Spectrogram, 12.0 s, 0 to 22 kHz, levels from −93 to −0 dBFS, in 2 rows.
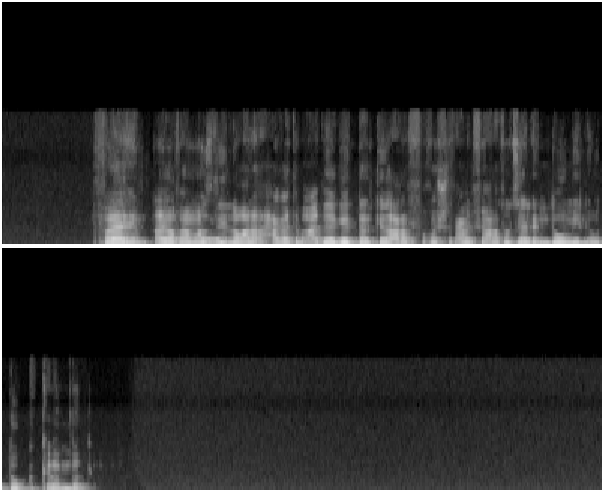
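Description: A far-end echo canceller likely let its loudspeaker pickup through, causing echo leak: at 2.07–2.17 s a copy of the speech returns about 441 ms late, nearly as loud as the original, and at 6.85–6.94 s a much fainter scrap follows about 450 ms behind.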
